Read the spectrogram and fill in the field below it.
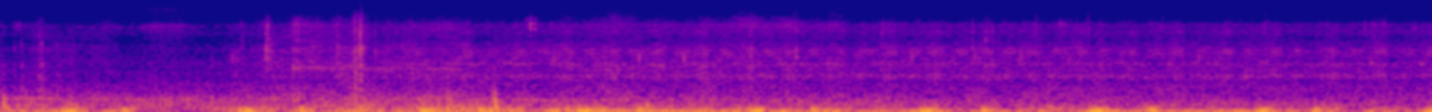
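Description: A fishing reel whirs softly as its handle is turned.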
